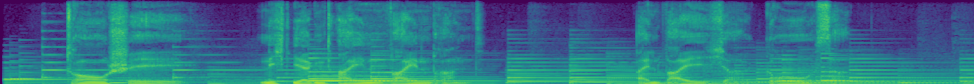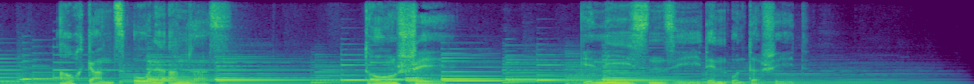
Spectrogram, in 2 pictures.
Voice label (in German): Deutsch Weinbrandwerbung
